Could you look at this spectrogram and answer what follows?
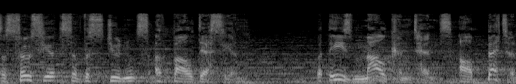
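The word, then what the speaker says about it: Baldesion: Baldessian, that's how you say it.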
